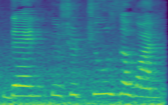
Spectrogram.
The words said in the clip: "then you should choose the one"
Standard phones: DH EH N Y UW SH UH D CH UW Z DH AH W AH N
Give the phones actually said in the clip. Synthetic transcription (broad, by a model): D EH N Y UW SH UH D CH UW Z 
